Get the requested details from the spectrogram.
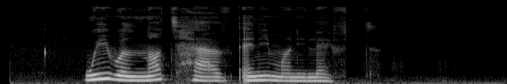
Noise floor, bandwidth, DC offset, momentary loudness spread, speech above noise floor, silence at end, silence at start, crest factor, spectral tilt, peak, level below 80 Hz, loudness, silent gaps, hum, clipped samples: -52 dBFS; 16 kHz; under 0.1%; 10 LU; 31 dB; 1.6 s; 0.85 s; 16 dB; -7.5 dB/octave; -8 dBFS; -52 dBFS; -22 LUFS; none; none; under 0.1%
